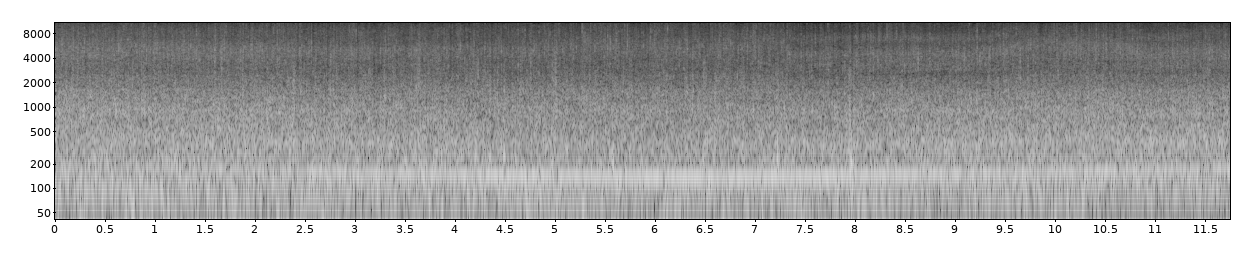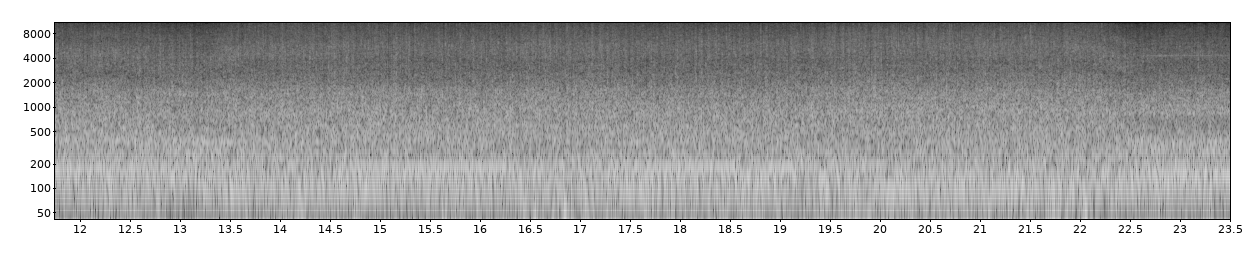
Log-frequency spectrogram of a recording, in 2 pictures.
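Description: A piston aircraft engine drones loudly and steadily, its pitch rising and falling slightly.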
